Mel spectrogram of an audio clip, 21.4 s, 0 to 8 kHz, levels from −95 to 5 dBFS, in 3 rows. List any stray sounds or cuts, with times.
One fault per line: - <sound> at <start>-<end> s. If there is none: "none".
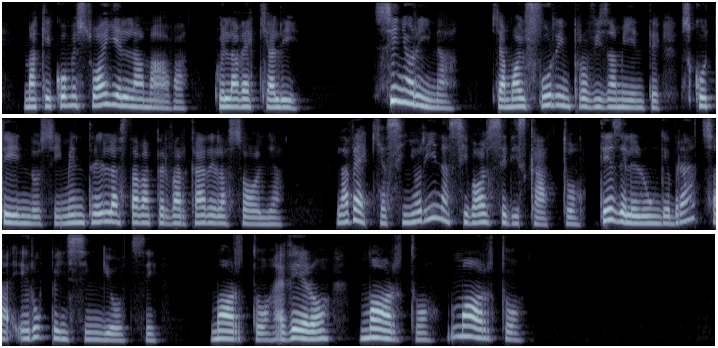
none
